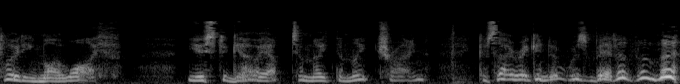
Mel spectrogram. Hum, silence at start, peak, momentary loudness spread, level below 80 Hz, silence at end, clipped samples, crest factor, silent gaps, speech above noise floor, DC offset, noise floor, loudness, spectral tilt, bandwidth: none; 0 s; -10 dBFS; 14 LU; -66 dBFS; 0 s; under 0.1%; 20 dB; none; 28 dB; under 0.1%; -57 dBFS; -31 LUFS; -6 dB/octave; 8 kHz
